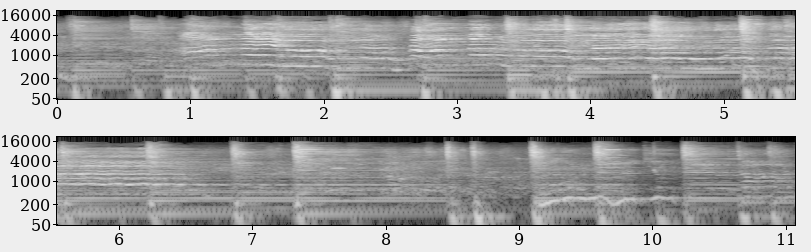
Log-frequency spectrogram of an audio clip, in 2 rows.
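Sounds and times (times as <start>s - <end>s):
acoustic guitar: 0.0s - 11.0s
woman singing pop: 0.8s - 6.6s, 9.1s - 11.0s.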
